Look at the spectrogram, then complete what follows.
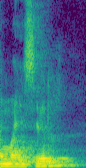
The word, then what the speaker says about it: maisir: Kata maisir, huruf mim, ya, sin sama ro, bacanya maisir, itu artinya judi.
